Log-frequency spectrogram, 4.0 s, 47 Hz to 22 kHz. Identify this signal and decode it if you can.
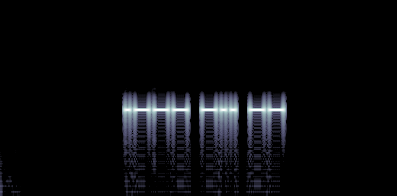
Morse code, heard as a keyed tone, about 25 wpm, 700 Hz. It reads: JDM
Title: USA Call Sign Postfixes - 3 Letters 25wpm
